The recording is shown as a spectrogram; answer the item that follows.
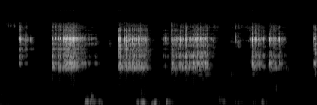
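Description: Small red seeds dropped by the handful into the hollow pits of a wooden pallankuzhi board, rattling and clicking against the wood and each other in about five short clusters as the pits are filled one after another.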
